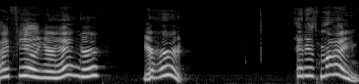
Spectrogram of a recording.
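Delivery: very high-pitched, squeaky put-on voice. Trying out a character voice on a line, in an attempted Elmo voice. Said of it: "Can I do an Elmo voice?".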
